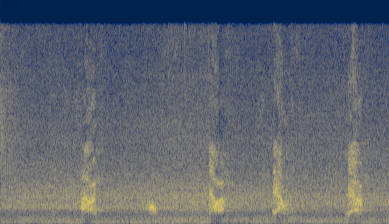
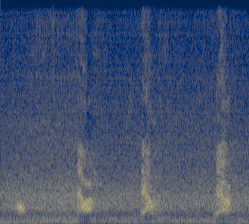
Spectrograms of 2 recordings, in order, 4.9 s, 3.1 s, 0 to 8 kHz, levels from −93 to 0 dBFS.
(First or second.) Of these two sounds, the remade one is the second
